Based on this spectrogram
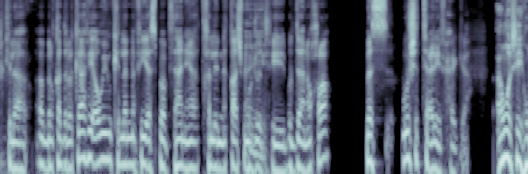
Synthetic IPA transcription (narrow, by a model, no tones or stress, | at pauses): kɪlabɪlqɑd̪ɾˤɪlkaːfiʔawjɪmkɪnlʔanːafiʔasbaːbθaːnɪjat̪xalːinːɪqɑːʃmoːd͡ʒuːd̪fibʊld̪aːnʔʊxɾˤɑ | b̥asːwɪːʃɪt̪ʰːaʕɾiːfħaɡːa̰ | ʔawːalʃiːɦ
